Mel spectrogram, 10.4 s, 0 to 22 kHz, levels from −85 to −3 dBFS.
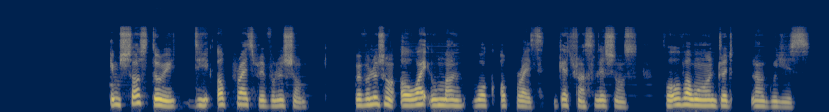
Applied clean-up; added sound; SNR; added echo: neural mask model DeepFilterNet 3.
